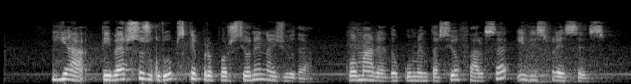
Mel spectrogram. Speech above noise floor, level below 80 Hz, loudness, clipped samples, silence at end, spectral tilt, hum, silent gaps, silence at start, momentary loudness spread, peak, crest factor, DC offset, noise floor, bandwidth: 27 dB; -58 dBFS; -17 LUFS; under 0.1%; 0.25 s; -3.5 dB/octave; none; none; 0.5 s; 10 LU; 0 dBFS; 16 dB; under 0.1%; -44 dBFS; 8.4 kHz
